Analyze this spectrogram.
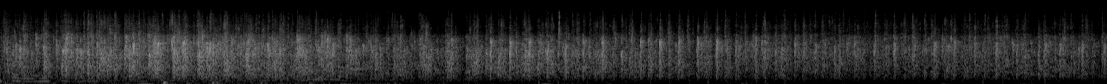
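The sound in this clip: An audience claps along during a Persian hymn gathering, a dense, steady wash of many hands that stays loud and even throughout.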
